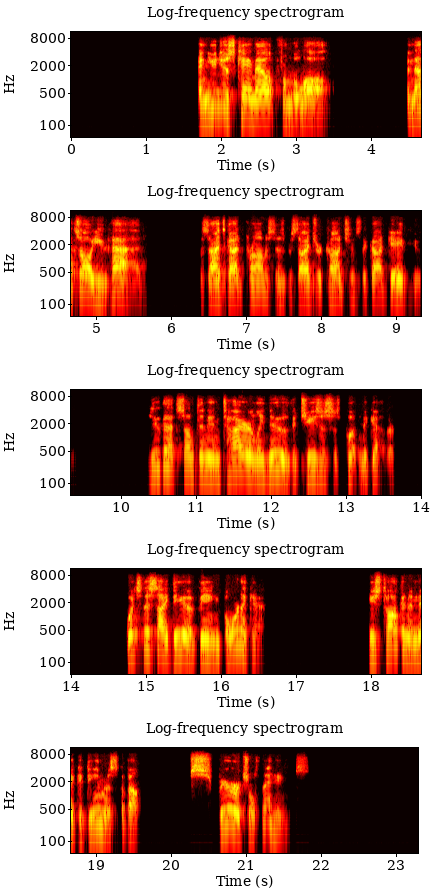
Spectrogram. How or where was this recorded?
large echoing room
